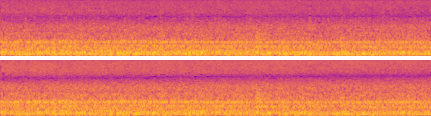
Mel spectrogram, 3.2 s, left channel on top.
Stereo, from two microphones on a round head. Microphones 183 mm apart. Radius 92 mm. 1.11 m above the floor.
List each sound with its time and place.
0.0 s a vehicle: 40° right (ahead or behind); by 3.2 s 35° right (ahead or behind)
